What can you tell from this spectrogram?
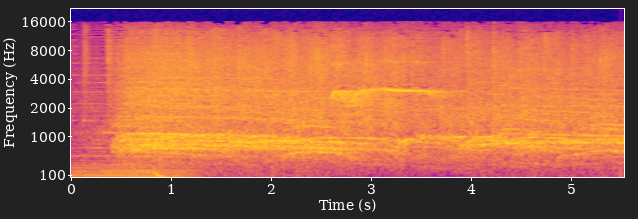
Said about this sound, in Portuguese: Aplausos para esta mulher.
